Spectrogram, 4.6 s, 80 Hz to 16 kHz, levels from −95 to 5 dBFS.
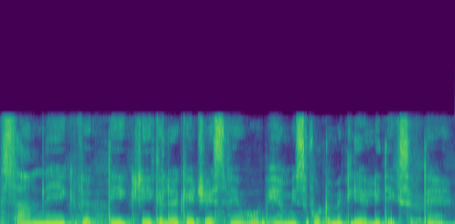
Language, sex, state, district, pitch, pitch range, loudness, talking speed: Hindi, male, Assam, Sonitpur, 95 Hz, 90-100 Hz, -16 LUFS, 250 wpm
